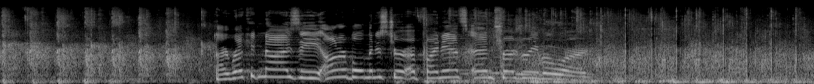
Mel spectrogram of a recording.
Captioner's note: applause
